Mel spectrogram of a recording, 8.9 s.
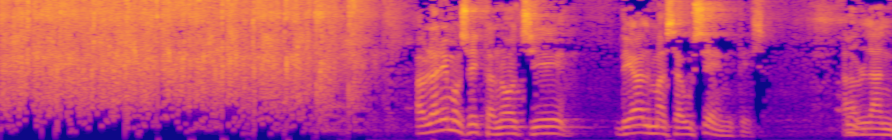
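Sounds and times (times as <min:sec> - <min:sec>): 
live studio audience applause: 0:00.0 - 0:04.1
speech: 0:04.2 - 0:07.8, 0:08.4 - 0:08.9.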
